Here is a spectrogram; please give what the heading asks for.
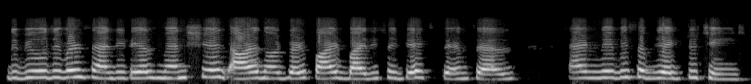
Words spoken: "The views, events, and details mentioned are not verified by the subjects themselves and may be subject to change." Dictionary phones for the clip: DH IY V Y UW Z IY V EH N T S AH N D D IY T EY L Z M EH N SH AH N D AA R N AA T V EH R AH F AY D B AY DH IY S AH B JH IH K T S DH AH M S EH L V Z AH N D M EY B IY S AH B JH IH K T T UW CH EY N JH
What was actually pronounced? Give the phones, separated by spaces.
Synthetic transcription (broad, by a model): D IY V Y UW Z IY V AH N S AH N D D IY T EY L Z M EH N SH AH N D AA R N AA T V EH R AH F AY D B AY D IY S AH B JH IH K T S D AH M S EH L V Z AH N D M EY B IY S AH B JH IH K T T UW CH EY N JH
